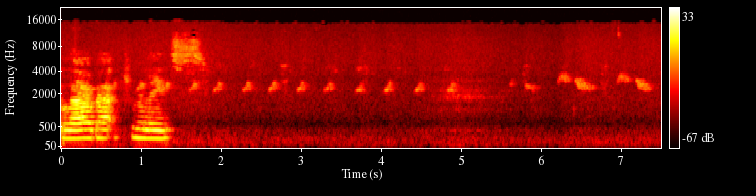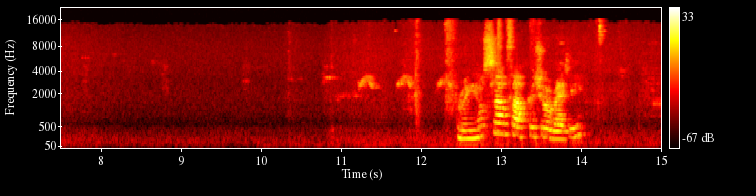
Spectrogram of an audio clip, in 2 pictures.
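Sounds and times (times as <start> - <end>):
small bird chirping: 1.2 - 7.9, 9.8 - 15.0.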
